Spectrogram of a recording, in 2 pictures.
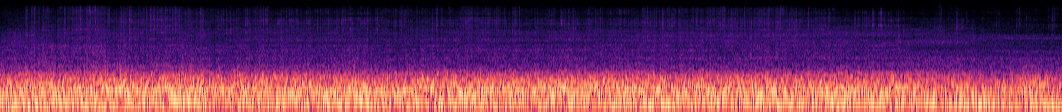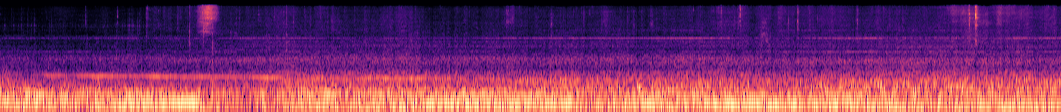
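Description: Jet engines roar loudly and steadily while an airliner rolls along a runway.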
